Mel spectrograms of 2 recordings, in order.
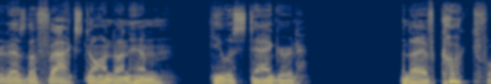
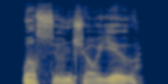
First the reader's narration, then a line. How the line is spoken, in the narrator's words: growled Mueller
